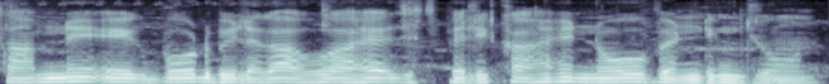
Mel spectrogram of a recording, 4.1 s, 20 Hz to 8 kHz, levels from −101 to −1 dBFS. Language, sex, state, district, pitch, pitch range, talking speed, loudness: Hindi, male, Uttar Pradesh, Lucknow, 125 Hz, 115-130 Hz, 215 wpm, -14 LUFS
